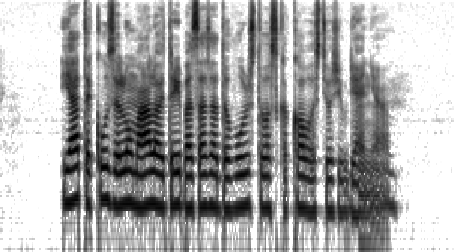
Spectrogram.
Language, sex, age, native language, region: Slovenian, female, 18-29, Slovenian, Central Slovenia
